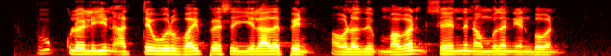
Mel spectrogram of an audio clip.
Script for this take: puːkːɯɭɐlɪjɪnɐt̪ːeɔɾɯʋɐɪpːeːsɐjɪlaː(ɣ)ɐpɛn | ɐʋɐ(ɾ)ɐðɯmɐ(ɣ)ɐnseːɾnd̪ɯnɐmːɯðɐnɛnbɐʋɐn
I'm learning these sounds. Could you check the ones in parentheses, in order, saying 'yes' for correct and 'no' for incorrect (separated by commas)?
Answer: no, no, yes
